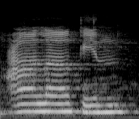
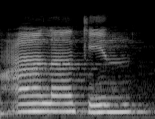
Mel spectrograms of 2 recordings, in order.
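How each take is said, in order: Both takes have the same delivery.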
